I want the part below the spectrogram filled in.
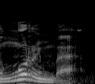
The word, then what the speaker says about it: Ngurrimba: So if we think about the idea of the ng sound being difficult for English speakers to hear, then perhaps it could be Ngurrimba, Ngurrimba. Now this would make sense in terms of pronunciation.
